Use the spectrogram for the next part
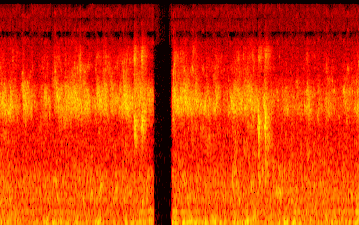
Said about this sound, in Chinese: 能听见它们的叫声吗？所以我经常说，每个冬天麻雀都在开会，你们听。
